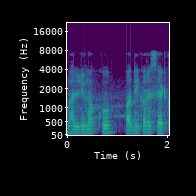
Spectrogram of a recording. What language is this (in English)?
Odia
